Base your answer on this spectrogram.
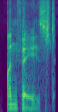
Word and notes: unfazed: American English

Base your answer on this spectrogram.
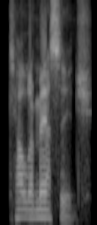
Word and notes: telemessage: American English

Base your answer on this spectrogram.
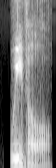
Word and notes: weevil: American English

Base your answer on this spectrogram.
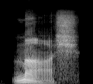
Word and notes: marsh: British English

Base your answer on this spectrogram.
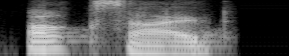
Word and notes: oxide: Indian

